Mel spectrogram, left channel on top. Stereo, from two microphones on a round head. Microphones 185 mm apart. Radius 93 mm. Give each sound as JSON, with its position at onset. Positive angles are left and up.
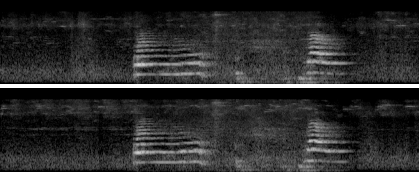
{"t": 1.3, "sound": "a cat meowing", "side_deg": -85, "distance_m": 2.0}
